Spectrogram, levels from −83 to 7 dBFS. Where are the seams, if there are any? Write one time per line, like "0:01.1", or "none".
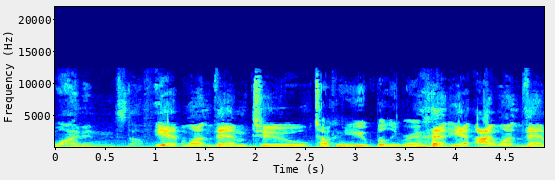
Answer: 0:01.3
